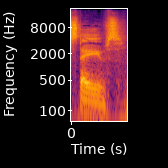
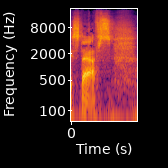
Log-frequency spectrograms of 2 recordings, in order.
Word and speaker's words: staves: and by the way if there's more than one staff it's pronounced staves don't say staffs and this staves is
